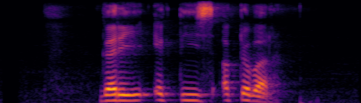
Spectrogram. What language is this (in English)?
Nepali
